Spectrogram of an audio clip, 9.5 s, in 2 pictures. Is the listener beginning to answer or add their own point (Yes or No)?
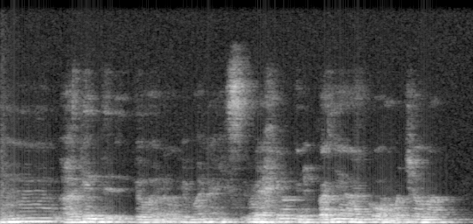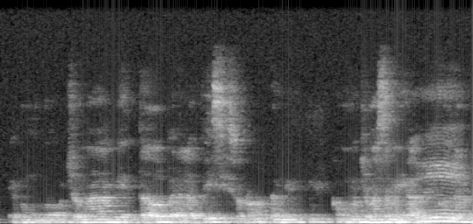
No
